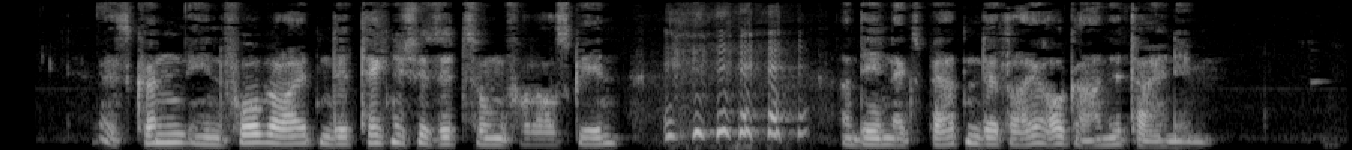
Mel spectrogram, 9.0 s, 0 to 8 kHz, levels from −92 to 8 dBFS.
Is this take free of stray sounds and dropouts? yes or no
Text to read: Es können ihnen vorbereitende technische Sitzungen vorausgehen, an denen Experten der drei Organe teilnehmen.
no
